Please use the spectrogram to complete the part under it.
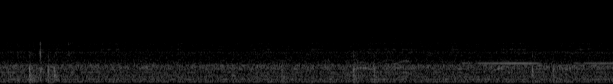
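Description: Wooden framing creaks and crashes as it collapses.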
